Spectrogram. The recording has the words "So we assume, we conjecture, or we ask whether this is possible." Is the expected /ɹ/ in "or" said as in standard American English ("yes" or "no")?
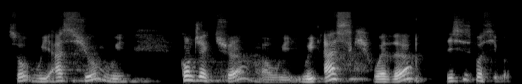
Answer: no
